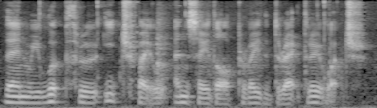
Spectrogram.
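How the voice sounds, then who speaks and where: A man giving an informal software tutorial, thinking aloud in a hesitant, self-deprecating way as he goes. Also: medium pitch, moderate pace, gravelly. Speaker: tutorial presenter. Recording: noisy room with keyboard clicking.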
